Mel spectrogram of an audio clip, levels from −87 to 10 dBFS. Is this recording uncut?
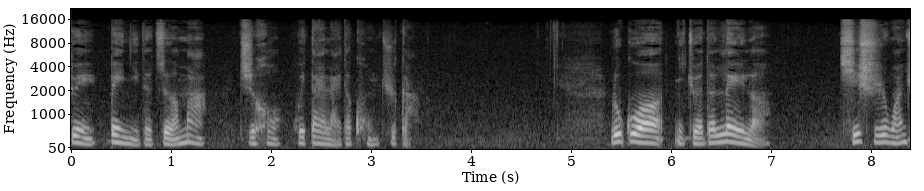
yes; 0 cuts

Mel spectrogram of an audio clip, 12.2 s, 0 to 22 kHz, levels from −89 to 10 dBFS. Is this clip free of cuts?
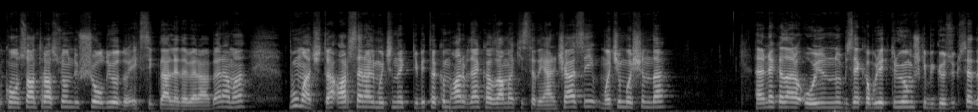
yes; 0 cuts

